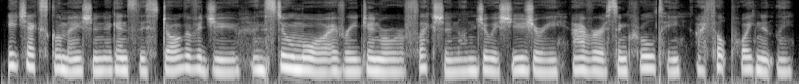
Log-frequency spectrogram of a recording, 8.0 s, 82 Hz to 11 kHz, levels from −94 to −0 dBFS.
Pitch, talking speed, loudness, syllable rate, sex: 185 Hz, 175 wpm, -16 LUFS, 5.6 syllables/s, female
